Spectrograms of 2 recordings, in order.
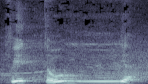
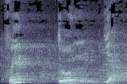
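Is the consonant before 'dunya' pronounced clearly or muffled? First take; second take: muffled; clear. First: The consonant before dunya is blurred and concealed. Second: The consonant before dunya is articulated distinctly. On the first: Something is uncertain, between there and not there. The speaker calls it wrong. "Kalau dibaca ikhfa" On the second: Worldly matters must be clear. The speaker calls it right. "bahasanya jelas idhar"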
